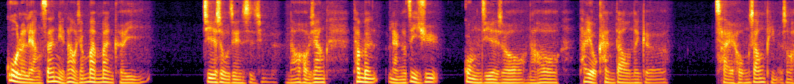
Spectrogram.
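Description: A man's voice: mid-range voice, dark tone, slightly rough. A young man with a Taiwanese Mandarin accent hosting a podcast, telling stories in casual chat and acting out his friends' lines. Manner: chatty, acts out friends' lines, laughs often. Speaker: podcast host.

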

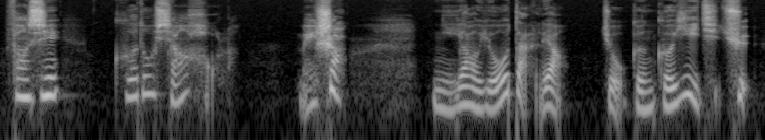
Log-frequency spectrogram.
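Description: A woman's voice: mid-range voice, lively intonation, normal speed, breathy edge, no room sound. An eager young village boy from a storybook, coaxing and pleading in a bouncy voice that rises and falls a lot, as a woman puts him on. The recording is dry and close.

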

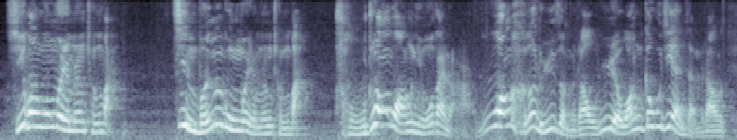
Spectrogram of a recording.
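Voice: mid-range voice, huge pitch swings, a little fast, mellow. A storyteller voicing a scheming, ambitious male scholar-adviser who talks in a fawning, wheedling way. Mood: persuasive. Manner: fawning, wheedling, keeps asking "right?". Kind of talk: comic history storytelling.

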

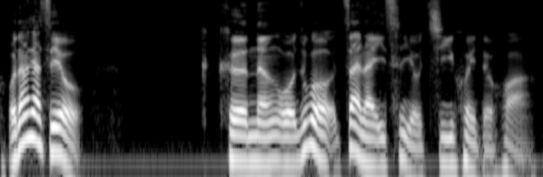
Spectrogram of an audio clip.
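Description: A man's voice: medium pitch, lively intonation, measured pace, a little mellow, no echo, studio quality. A man with a Taiwanese Mandarin accent in a casual interview as a guest film director, hesitant and self-deprecating, searching for his words.

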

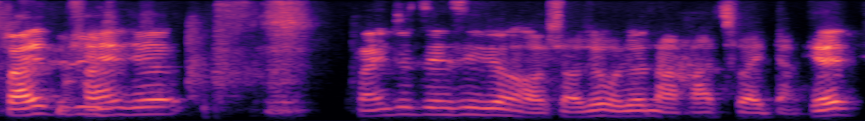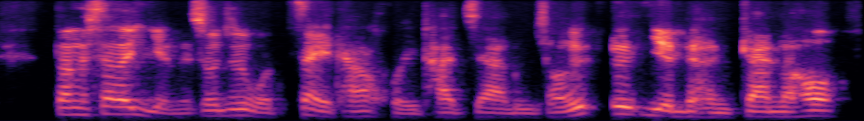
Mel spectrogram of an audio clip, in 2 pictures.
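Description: A man, telling stories in a casual podcast chat, animated, laughing often. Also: mid-range voice, fast talker, breathy edge, no room sound. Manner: animated storytelling with frequent laughs. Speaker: podcast co-host.

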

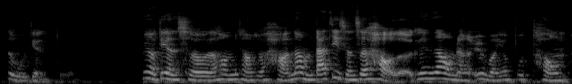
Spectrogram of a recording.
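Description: A young woman with a Taiwanese Mandarin accent, a podcast guest telling a story in animated casual chat, swinging between laughter and near-tears. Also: mid-range voice, rapid-fire, slight background noise. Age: 20s.

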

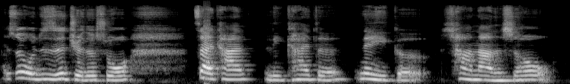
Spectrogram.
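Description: A woman telling a personal story on a podcast over an online call, halting, repeating words as she searches for them. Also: a little high, fairly even intonation. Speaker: podcast co-host.

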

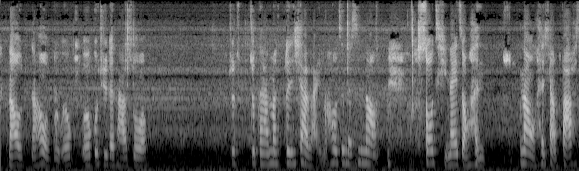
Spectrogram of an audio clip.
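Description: A woman's voice: mid-range voice, bright, forceful tone, slight background noise, poor audio. A mother sharing a parenting story in a casual, rambling way, with many restarts and fillers. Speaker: guest parent. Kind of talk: casual sharing on a live audio chat.

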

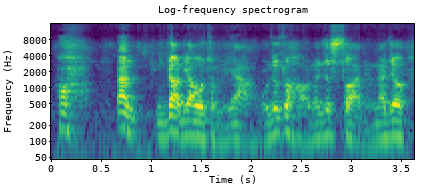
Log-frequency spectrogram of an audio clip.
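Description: A man's voice: lowish voice, expressive, quick pace, fairly bright tone, slight background noise. A young man, telling an exasperated work story in casual podcast chat, full of fillers. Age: young adult.

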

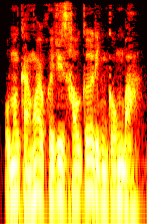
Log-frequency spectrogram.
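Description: A man's voice: fairly low pitch, steady tone, fast talker, darkish tone, breathy edge, muffled recording. A man voicing a scheming, hot-tempered commander in a storybook tale, blunt and scolding.

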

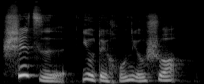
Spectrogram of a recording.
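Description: Slow, breathy woman telling a bedtime story. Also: fairly low pitch. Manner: gentle, expressive storytelling.

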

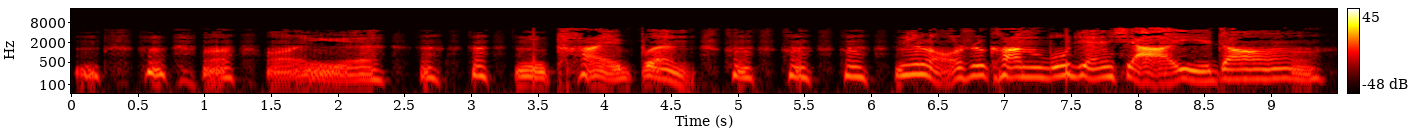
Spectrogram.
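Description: A man voicing a sulky, tearful little boy in an audiobook, whining and halting with hums and sobs. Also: medium pitch, big pitch swings, gravelly, slightly rough, dry recording, voice pushed up, full character voice. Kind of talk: audiobook character voice. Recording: dull lo-fi audio.

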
